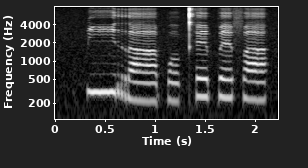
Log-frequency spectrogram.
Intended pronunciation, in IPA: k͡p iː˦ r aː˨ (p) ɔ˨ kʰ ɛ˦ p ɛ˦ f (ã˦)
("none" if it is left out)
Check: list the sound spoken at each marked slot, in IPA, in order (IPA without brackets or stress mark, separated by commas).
p, a˦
